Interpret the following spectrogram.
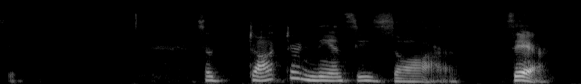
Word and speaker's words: Zare: so dr nancy zarr zare sarah rhymes with care oh so she's a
